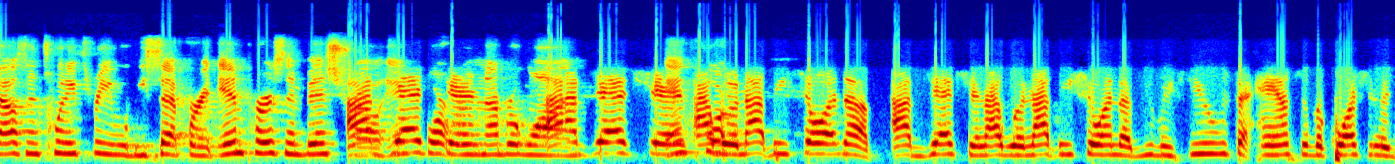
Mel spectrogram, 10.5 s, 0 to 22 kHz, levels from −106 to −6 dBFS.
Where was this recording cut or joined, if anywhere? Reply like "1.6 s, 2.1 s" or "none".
none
